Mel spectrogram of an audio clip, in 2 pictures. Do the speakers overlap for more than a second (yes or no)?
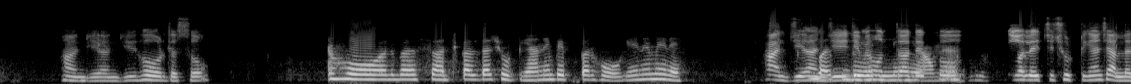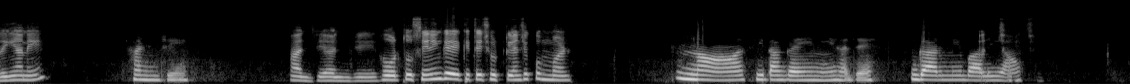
yes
